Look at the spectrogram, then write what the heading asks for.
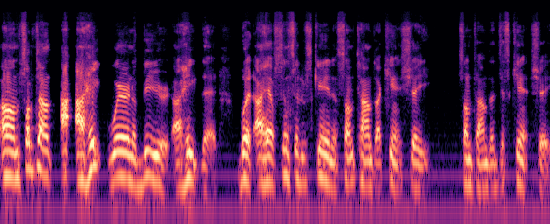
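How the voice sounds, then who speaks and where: A man with a high-pitched voice and a Southern accent, at a moderate pace, on a very clean recording with a silent background. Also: dry, close sound with no echo. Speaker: political news commentator. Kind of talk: live news commentary show. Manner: casual, with many fillers and repetitions.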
